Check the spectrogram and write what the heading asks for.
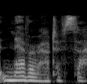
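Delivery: plain reading voice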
